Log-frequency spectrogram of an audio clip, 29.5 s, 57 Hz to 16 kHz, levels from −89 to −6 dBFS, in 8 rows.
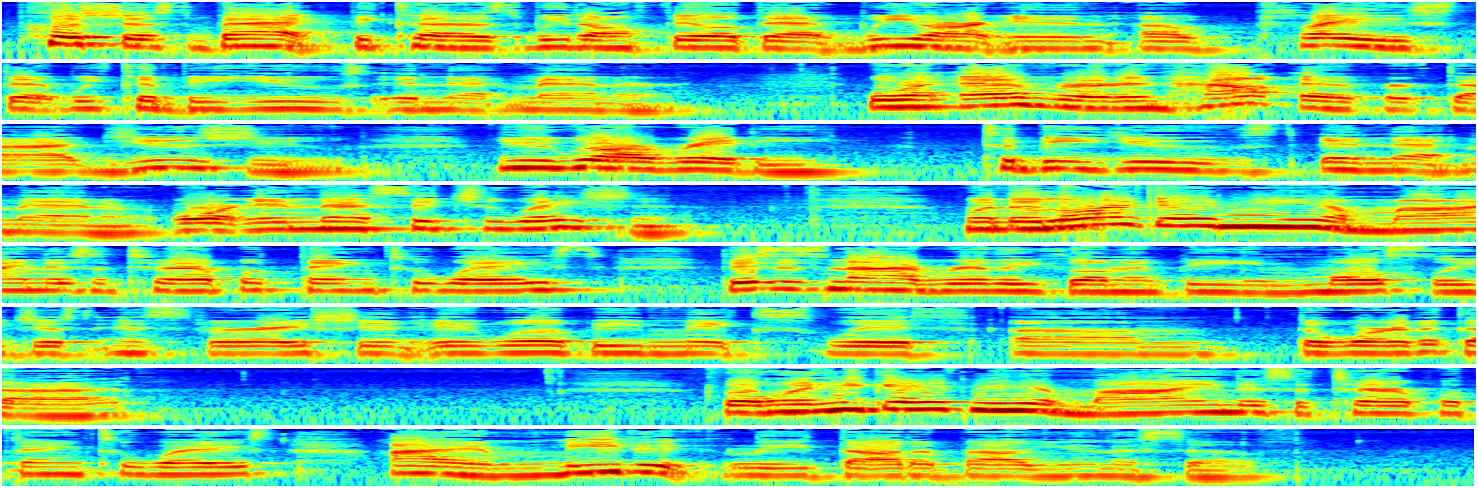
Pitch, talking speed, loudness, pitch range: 185 Hz, 185 wpm, -14 LUFS, 165-210 Hz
